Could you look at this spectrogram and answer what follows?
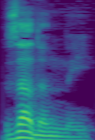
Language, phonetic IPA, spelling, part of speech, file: Russian, [ˈzadən(ː)ɨj], заданный, verb / adjective, Ru-заданный.ogg
- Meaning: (verb) past passive perfective participle of зада́ть (zadátʹ); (adjective) predetermined, given, established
